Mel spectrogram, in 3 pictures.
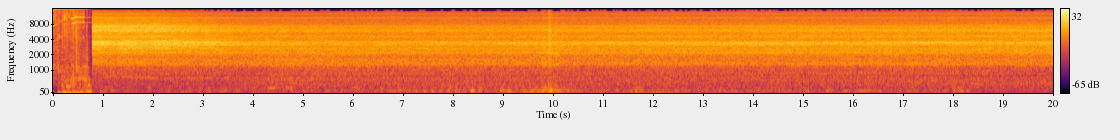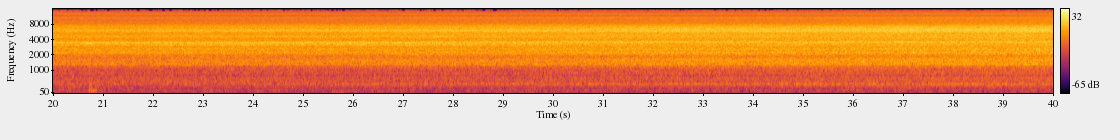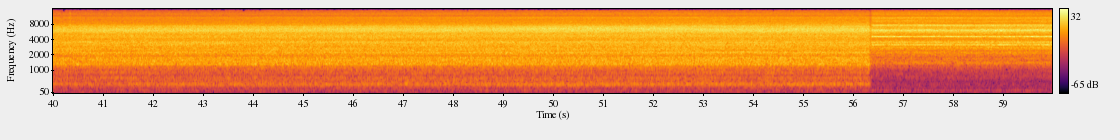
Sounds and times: Fixed-wing aircraft, airplane: 0.0 - 59.9
Jet engine: 0.0 - 59.9.

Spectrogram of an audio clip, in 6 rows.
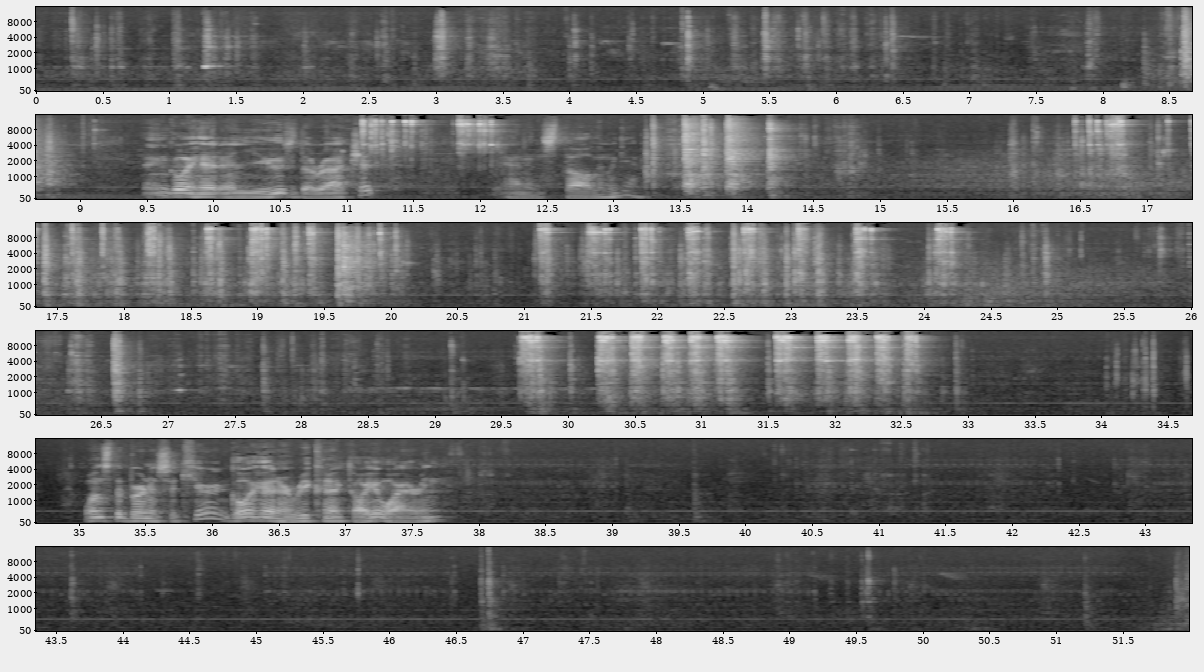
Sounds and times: Speech: 9.5 - 11.2, 12.2 - 13.3, 35.0 - 37.8.

